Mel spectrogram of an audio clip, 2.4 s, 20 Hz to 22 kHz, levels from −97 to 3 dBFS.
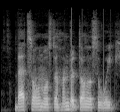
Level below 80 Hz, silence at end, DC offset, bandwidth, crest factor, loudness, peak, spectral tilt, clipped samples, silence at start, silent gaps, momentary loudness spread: -60 dBFS; 0 s; under 0.1%; 16 kHz; 18 dB; -24 LUFS; -6 dBFS; -6 dB/octave; under 0.1%; 0.3 s; none; 5 LU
